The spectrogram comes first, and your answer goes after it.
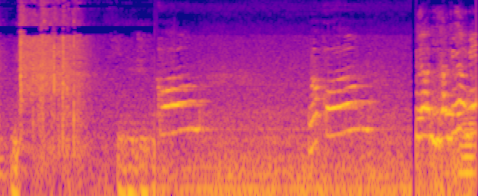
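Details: A kitten gives two drawn-out, tonal meows that rise and then fall, with human voices and laughter nearby; finding: cat.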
